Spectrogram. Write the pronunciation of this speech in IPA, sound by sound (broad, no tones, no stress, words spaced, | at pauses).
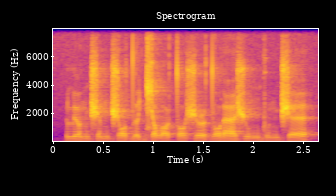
lʲɔnd͡ʒənd͡ʒɔ də d͡ʑɪlˠə˞tɔʒə˞ dɔɾæ ʒuŋɡund͡ʒɛ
